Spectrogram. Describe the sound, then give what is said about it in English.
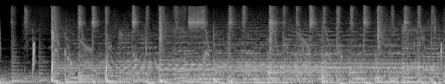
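Weird digital music imitates aliens speaking in their own language, with chattering, glitchy electronic bursts and warbling tones jumping about in pitch. It is loud and continuous, with rapid irregular clicks and blips throughout. “they're now attempting to communicate with us using weird digital music, and this is what it sounds like. This is the sound of aliens from the future trying to speak to you in their alien language”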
